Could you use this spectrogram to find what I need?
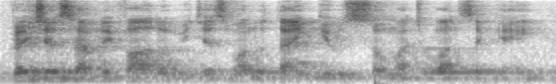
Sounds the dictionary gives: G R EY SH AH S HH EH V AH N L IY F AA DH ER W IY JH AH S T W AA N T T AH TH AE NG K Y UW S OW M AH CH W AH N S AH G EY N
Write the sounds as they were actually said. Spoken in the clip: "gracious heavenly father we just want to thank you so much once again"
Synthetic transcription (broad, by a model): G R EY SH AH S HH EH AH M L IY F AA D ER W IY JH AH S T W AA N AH T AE NG K Y UW S OW M AH CH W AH N S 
